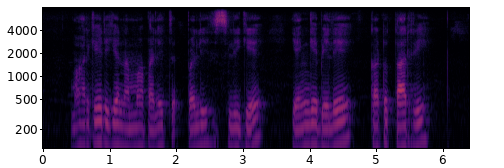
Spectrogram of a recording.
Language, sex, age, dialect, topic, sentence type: Kannada, male, 36-40, Dharwad Kannada, agriculture, question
